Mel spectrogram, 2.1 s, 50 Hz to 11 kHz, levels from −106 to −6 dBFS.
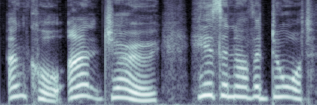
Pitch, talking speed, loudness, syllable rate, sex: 280 Hz, 170 wpm, -16 LUFS, 6.3 syllables/s, female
